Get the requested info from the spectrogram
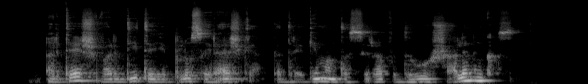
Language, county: Lithuanian, Vilnius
